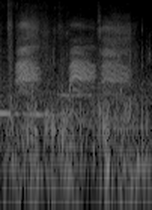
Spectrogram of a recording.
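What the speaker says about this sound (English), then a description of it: "Crows." Crows cawing in a video game, two harsh, clear caws a short gap apart followed by a fainter third, quiet and set against a low background.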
